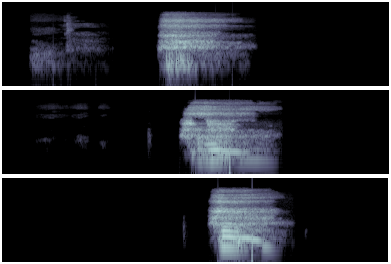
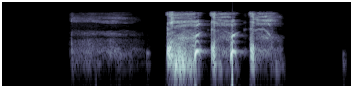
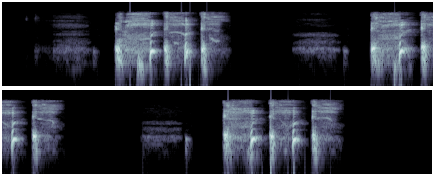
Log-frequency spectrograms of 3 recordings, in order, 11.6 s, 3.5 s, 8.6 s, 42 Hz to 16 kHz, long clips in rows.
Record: {
  "exhalation_length": "11.6 s",
  "exhalation_amplitude": 20539,
  "exhalation_signal_mean_std_ratio": 0.32,
  "cough_length": "3.5 s",
  "cough_amplitude": 28258,
  "cough_signal_mean_std_ratio": 0.32,
  "three_cough_length": "8.6 s",
  "three_cough_amplitude": 27347,
  "three_cough_signal_mean_std_ratio": 0.35,
  "survey_phase": "beta (2021-08-13 to 2022-03-07)",
  "age": "45-64",
  "gender": "Female",
  "wearing_mask": "No",
  "symptom_shortness_of_breath": true,
  "symptom_sore_throat": true,
  "symptom_fatigue": true,
  "symptom_headache": true,
  "symptom_onset": "11 days",
  "smoker_status": "Ex-smoker",
  "respiratory_condition_asthma": false,
  "respiratory_condition_other": false,
  "recruitment_source": "REACT",
  "submission_delay": "1 day",
  "covid_test_result": "Negative",
  "covid_test_method": "RT-qPCR"
}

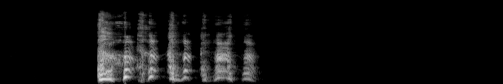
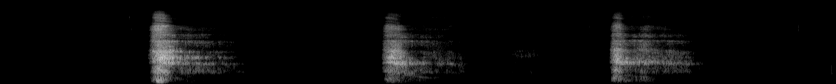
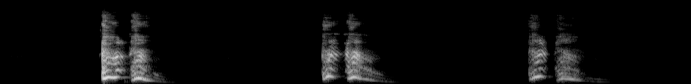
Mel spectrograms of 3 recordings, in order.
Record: {
  "cough_length": "5.0 s",
  "cough_amplitude": 32148,
  "cough_signal_mean_std_ratio": 0.29,
  "exhalation_length": "8.4 s",
  "exhalation_amplitude": 26633,
  "exhalation_signal_mean_std_ratio": 0.25,
  "three_cough_length": "6.9 s",
  "three_cough_amplitude": 32767,
  "three_cough_signal_mean_std_ratio": 0.28,
  "survey_phase": "beta (2021-08-13 to 2022-03-07)",
  "age": "45-64",
  "gender": "Male",
  "wearing_mask": "No",
  "symptom_none": true,
  "smoker_status": "Never smoked",
  "respiratory_condition_asthma": false,
  "respiratory_condition_other": false,
  "recruitment_source": "REACT",
  "submission_delay": "5 days",
  "covid_test_result": "Negative",
  "covid_test_method": "RT-qPCR"
}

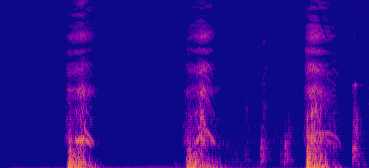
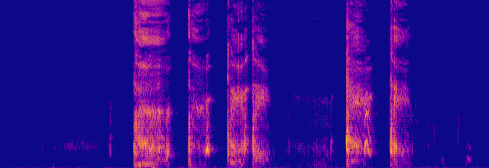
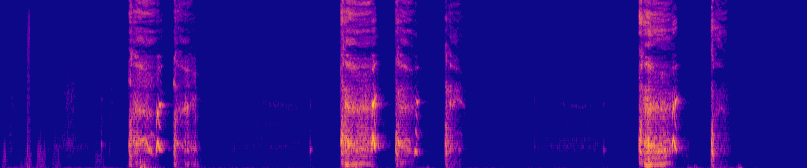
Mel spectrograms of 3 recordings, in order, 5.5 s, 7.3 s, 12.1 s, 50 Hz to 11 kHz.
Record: {
  "exhalation_length": "5.5 s",
  "exhalation_amplitude": 6657,
  "exhalation_signal_mean_std_ratio": 0.41,
  "cough_length": "7.3 s",
  "cough_amplitude": 14414,
  "cough_signal_mean_std_ratio": 0.38,
  "three_cough_length": "12.1 s",
  "three_cough_amplitude": 15477,
  "three_cough_signal_mean_std_ratio": 0.32,
  "survey_phase": "beta (2021-08-13 to 2022-03-07)",
  "age": "18-44",
  "gender": "Female",
  "wearing_mask": "No",
  "symptom_cough_any": true,
  "symptom_new_continuous_cough": true,
  "symptom_runny_or_blocked_nose": true,
  "symptom_shortness_of_breath": true,
  "symptom_sore_throat": true,
  "symptom_abdominal_pain": true,
  "symptom_fatigue": true,
  "symptom_fever_high_temperature": true,
  "symptom_headache": true,
  "symptom_change_to_sense_of_smell_or_taste": true,
  "symptom_loss_of_taste": true,
  "symptom_onset": "4 days",
  "smoker_status": "Never smoked",
  "respiratory_condition_asthma": false,
  "respiratory_condition_other": false,
  "recruitment_source": "Test and Trace",
  "submission_delay": "1 day",
  "covid_test_result": "Positive",
  "covid_test_method": "RT-qPCR"
}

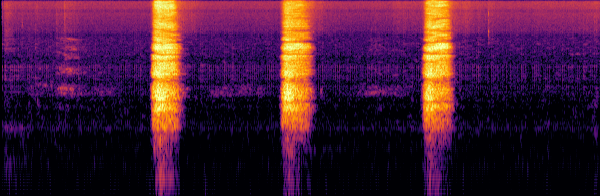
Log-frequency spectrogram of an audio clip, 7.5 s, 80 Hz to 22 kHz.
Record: {
  "exhalation_length": "7.5 s",
  "exhalation_amplitude": 32705,
  "exhalation_signal_mean_std_ratio": 0.27,
  "survey_phase": "beta (2021-08-13 to 2022-03-07)",
  "age": "18-44",
  "gender": "Female",
  "wearing_mask": "No",
  "symptom_cough_any": true,
  "symptom_runny_or_blocked_nose": true,
  "symptom_onset": "13 days",
  "smoker_status": "Ex-smoker",
  "respiratory_condition_asthma": false,
  "respiratory_condition_other": false,
  "recruitment_source": "REACT",
  "submission_delay": "2 days",
  "covid_test_result": "Negative",
  "covid_test_method": "RT-qPCR",
  "influenza_a_test_result": "Negative",
  "influenza_b_test_result": "Negative"
}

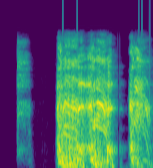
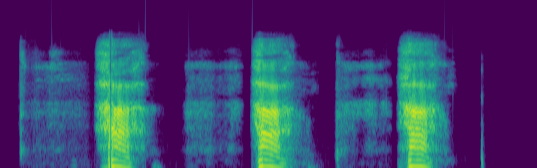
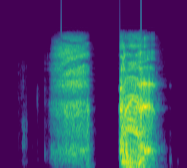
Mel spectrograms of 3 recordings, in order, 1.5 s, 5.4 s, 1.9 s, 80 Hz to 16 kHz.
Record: {
  "three_cough_length": "1.5 s",
  "three_cough_amplitude": 31769,
  "three_cough_signal_mean_std_ratio": 0.66,
  "exhalation_length": "5.4 s",
  "exhalation_amplitude": 27879,
  "exhalation_signal_mean_std_ratio": 0.33,
  "cough_length": "1.9 s",
  "cough_amplitude": 28849,
  "cough_signal_mean_std_ratio": 0.42,
  "survey_phase": "beta (2021-08-13 to 2022-03-07)",
  "age": "18-44",
  "gender": "Male",
  "wearing_mask": "No",
  "symptom_cough_any": true,
  "symptom_new_continuous_cough": true,
  "symptom_runny_or_blocked_nose": true,
  "symptom_sore_throat": true,
  "smoker_status": "Never smoked",
  "respiratory_condition_asthma": false,
  "respiratory_condition_other": false,
  "recruitment_source": "Test and Trace",
  "submission_delay": "2 days",
  "covid_test_result": "Positive",
  "covid_test_method": "ePCR"
}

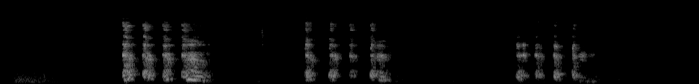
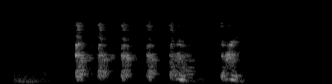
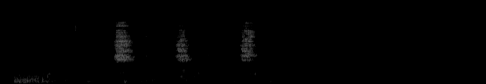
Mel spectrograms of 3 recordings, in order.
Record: {
  "three_cough_length": "7.0 s",
  "three_cough_amplitude": 3574,
  "three_cough_signal_mean_std_ratio": 0.36,
  "cough_length": "3.3 s",
  "cough_amplitude": 3721,
  "cough_signal_mean_std_ratio": 0.4,
  "exhalation_length": "4.9 s",
  "exhalation_amplitude": 1097,
  "exhalation_signal_mean_std_ratio": 0.3,
  "survey_phase": "alpha (2021-03-01 to 2021-08-12)",
  "age": "45-64",
  "gender": "Male",
  "wearing_mask": "No",
  "symptom_none": true,
  "smoker_status": "Never smoked",
  "respiratory_condition_asthma": true,
  "respiratory_condition_other": false,
  "recruitment_source": "REACT",
  "submission_delay": "1 day",
  "covid_test_result": "Negative",
  "covid_test_method": "RT-qPCR"
}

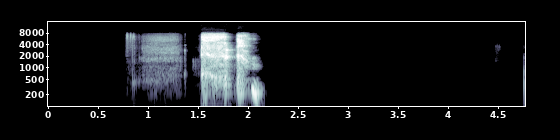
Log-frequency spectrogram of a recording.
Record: {
  "cough_length": "4.8 s",
  "cough_amplitude": 20860,
  "cough_signal_mean_std_ratio": 0.26,
  "survey_phase": "beta (2021-08-13 to 2022-03-07)",
  "age": "45-64",
  "gender": "Female",
  "wearing_mask": "No",
  "symptom_none": true,
  "smoker_status": "Never smoked",
  "respiratory_condition_asthma": true,
  "respiratory_condition_other": true,
  "recruitment_source": "REACT",
  "submission_delay": "1 day",
  "covid_test_result": "Negative",
  "covid_test_method": "RT-qPCR",
  "influenza_a_test_result": "Negative",
  "influenza_b_test_result": "Negative"
}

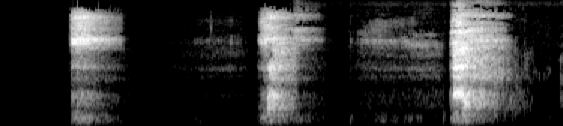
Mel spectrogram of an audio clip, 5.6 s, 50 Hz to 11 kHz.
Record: {
  "exhalation_length": "5.6 s",
  "exhalation_amplitude": 7293,
  "exhalation_signal_mean_std_ratio": 0.32,
  "survey_phase": "beta (2021-08-13 to 2022-03-07)",
  "age": "45-64",
  "gender": "Male",
  "wearing_mask": "No",
  "symptom_runny_or_blocked_nose": true,
  "smoker_status": "Never smoked",
  "respiratory_condition_asthma": false,
  "respiratory_condition_other": false,
  "recruitment_source": "REACT",
  "submission_delay": "1 day",
  "covid_test_result": "Negative",
  "covid_test_method": "RT-qPCR",
  "influenza_a_test_result": "Negative",
  "influenza_b_test_result": "Negative"
}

